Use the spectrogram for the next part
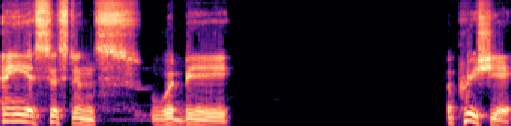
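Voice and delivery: voice trailing away, fading into the distance. Narrating a scene where a character calls out while walking away; voice fading into distance. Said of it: "he starts to get further and further away as he speaks".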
